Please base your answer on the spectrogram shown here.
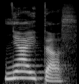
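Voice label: "няйтас", Komi, female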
